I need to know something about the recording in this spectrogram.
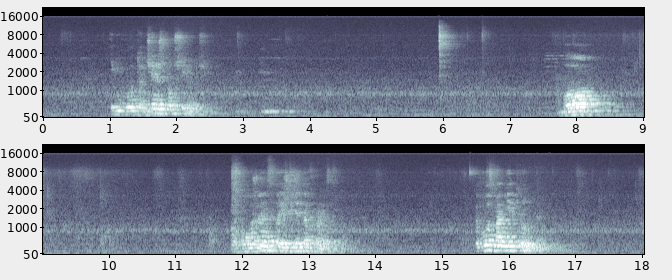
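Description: A man speaks slowly in short phrases with long pauses.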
